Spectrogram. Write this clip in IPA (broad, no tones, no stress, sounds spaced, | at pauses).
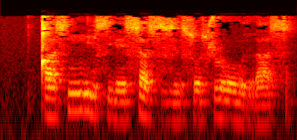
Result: ǃ a ɬ nː i ɬ j e ɬ ɐ ɬ ɮ ɨ ɬ o ɬ ɭ o r a ɬ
